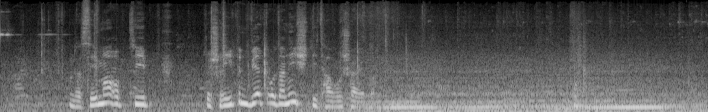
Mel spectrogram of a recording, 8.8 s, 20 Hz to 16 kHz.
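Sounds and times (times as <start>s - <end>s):
speech: 0.8s - 5.1s
truck engine droning while driving around a depot: 3.6s - 8.8s.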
